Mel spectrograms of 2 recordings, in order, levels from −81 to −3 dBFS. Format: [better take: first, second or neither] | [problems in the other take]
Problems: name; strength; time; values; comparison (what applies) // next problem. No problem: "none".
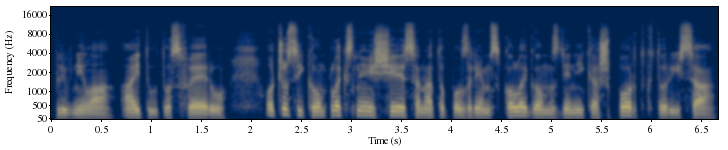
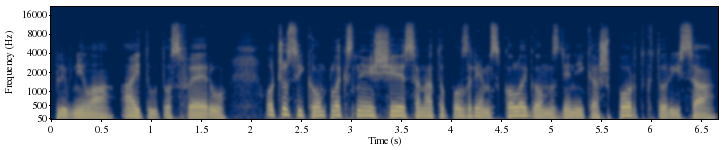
second | thin; somewhat; fading below 450 Hz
